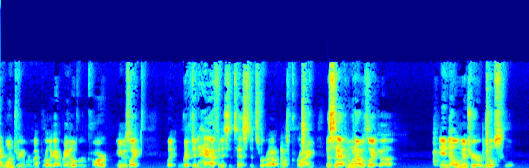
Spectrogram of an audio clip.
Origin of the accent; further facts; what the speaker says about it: Lake Worth, Florida, United States; I was born in Lake Worth, Palm Beach, Florida, and I grew up in Lake Worth, Florida, and I moved to Scott City for half a semester of my fourth grade, and I came back.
